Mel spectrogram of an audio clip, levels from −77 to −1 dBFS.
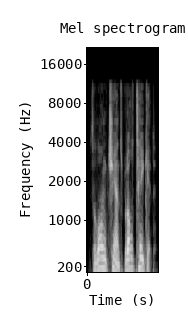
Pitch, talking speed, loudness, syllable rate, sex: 150 Hz, 335 wpm, -16 LUFS, 6.5 syllables/s, male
